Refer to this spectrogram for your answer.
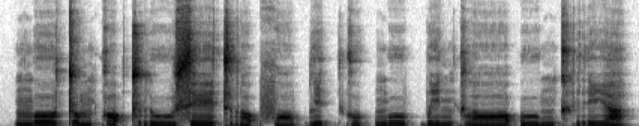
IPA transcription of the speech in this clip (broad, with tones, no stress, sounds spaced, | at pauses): ŋ oː˥˩ t o˥˩ m k ɔ˥˩ ʔ t r uː˨˩ s eː˥˩ t r ɔ˨˩ ʔ f ɔː˨˩ p̚ l i˥˩ t̚ k o˨˩ k̚ ŋ uː˥˩ p̚ w i˥˩ n k l ɔː˦˥ ʔ uː˧ ŋ kʰ r i˥˩ a̯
